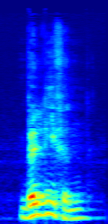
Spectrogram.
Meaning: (verb) to please, to appease; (noun) [with naar ‘to’] at will, discretion
- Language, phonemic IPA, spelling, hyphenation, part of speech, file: Dutch, /bəˈlivə(n)/, believen, be‧lie‧ven, verb / noun, Nl-believen.ogg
